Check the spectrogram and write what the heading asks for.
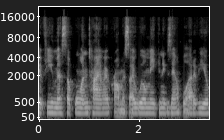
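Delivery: ordinary talk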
